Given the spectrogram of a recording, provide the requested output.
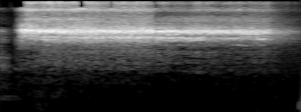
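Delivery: a long unvoiced snake hiss. Shown as a demonstration. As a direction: hiss through the teeth like a serpent. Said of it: "like a snake".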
